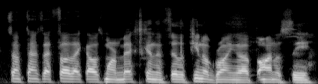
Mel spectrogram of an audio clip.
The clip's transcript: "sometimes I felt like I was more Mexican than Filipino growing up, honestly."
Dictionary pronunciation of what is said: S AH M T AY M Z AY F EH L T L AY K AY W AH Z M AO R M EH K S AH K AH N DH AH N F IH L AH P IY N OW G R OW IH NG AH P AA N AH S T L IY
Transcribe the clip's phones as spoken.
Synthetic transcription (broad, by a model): S AH M T AY M Z AY F EH L T L AY K AY W AH Z M AO R M EH K S AH K AH N DH AH N F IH L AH P IY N OW G R OW IH NG AH P AA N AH S T L IY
